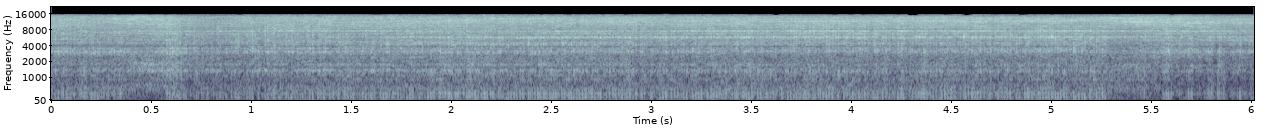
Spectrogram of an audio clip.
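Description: Machine-mounted oxy-fuel cutting torch cutting through steel plate: a steady, loud hiss of the gas jet burning through the metal.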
